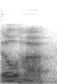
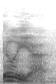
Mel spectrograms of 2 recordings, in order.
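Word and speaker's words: Ilja: I've been calling him Ilha. It is not. It is Ilya. The J is pronounced like an I. Ilya Dragunov.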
